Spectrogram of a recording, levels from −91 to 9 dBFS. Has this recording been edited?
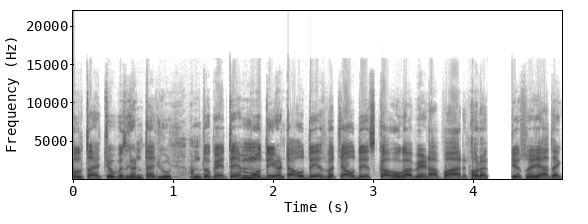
yes; 2 cuts; at 1.1 s, 3.9 s

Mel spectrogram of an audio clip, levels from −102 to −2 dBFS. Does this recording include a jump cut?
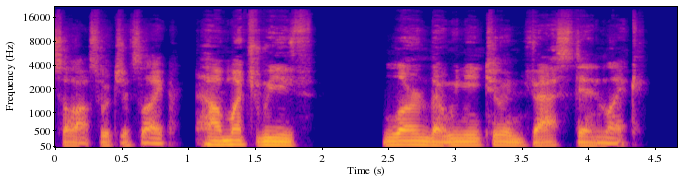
yes; 1 cut; at 1.0 s

